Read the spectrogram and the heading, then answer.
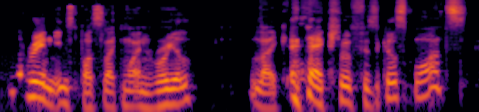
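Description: A man's voice: fairly high pitch, animated, fairly quick, crowd noise. A man from Germany with a German accent, chatting as a podcast guest, joking and laughing often, repeating words as he talks. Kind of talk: casual chat.

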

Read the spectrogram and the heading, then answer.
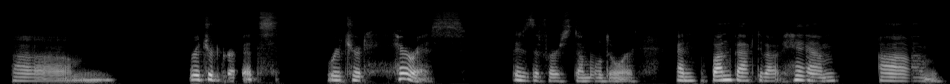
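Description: A sniffly woman chats casually as a podcast co-host, rambling and frank. Her voice sits on the low side with plenty of gravelly fry, and she takes her time getting the words out. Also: mellow. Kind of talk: casual chat.

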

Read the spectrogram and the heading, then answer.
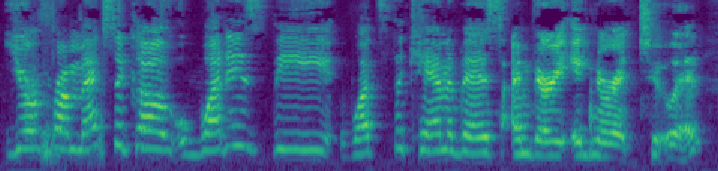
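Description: A woman's voice: sits high, moderate pace, sharp tone, poor audio. A woman co-hosting a podcast in casual chat, enthusiastic and swearing freely. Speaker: podcast co-host.

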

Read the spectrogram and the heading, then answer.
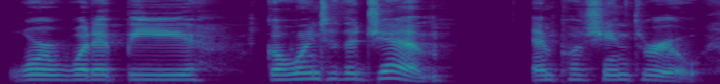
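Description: A woman's voice: medium pitch, steady tone, unhurried. A young woman with a head cold, her voice nasal and congested, chatting casually as a fitness coach giving advice on her podcast with lots of "like" and "you know".

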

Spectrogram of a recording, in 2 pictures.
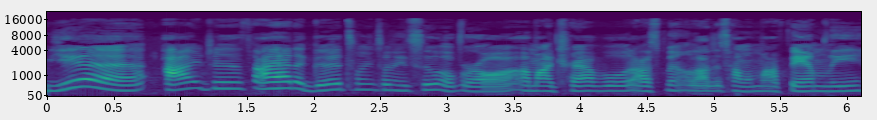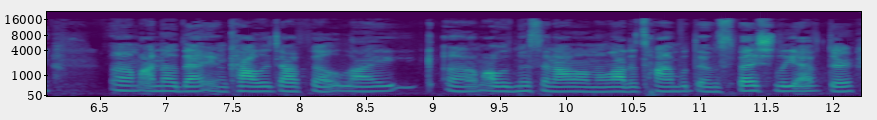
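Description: A young woman in her twenties with a raspy voice, just up from a nap, hosting her own podcast in a chatty, rambling monologue with many ums. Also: medium pitch, no room sound. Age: 20s. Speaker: podcast host. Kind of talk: casual solo podcast monologue.

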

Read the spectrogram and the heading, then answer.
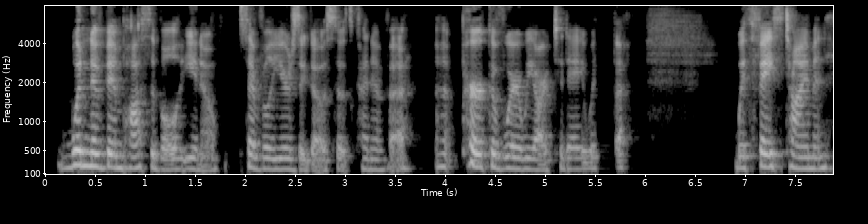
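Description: A woman's voice: lowish voice, vocal fry. Chatty woman, casual talk. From United States. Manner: chatty, loose, with many fillers. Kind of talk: casual conversation.

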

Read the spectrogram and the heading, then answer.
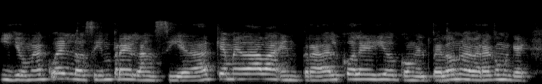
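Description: A woman's voice: medium pitch, steady tone, moderate pace. Guest: young woman, candid storyteller who slips into English, slightly dull audio. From United States. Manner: candid, mixes English words into Spanish, many fillers. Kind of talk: personal storytelling in an interview.

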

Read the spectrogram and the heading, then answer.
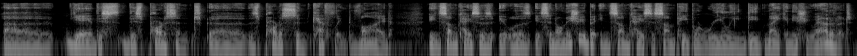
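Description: An Australian man hosting a casual interview, talking in a halting way with many restarts as he searches for words. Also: low voice, a bit bright, husky.

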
